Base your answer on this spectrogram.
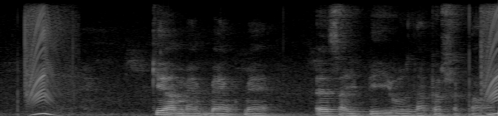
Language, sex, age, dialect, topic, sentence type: Hindi, male, 25-30, Marwari Dhudhari, banking, question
